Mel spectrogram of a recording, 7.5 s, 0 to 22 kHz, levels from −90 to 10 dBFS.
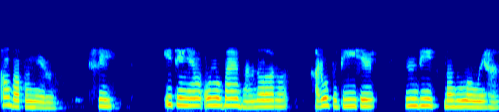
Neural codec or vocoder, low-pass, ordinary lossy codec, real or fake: codec, 16 kHz in and 24 kHz out, 1.1 kbps, FireRedTTS-2 codec; 3.6 kHz; none; fake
